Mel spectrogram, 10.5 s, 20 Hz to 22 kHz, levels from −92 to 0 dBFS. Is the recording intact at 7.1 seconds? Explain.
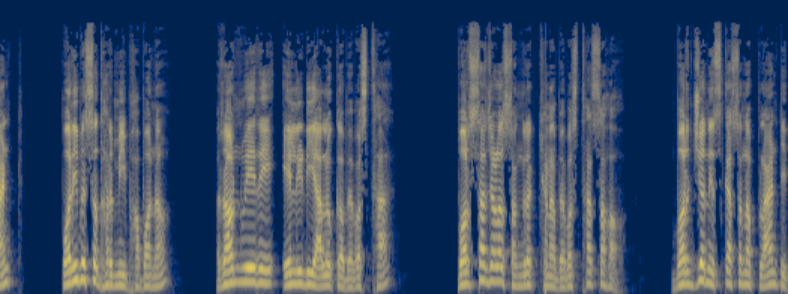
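No. From 7.10 to 7.27 s there is processor overload crackle: the processor missed about seven deadlines on very short buffers of a few milliseconds, replaying stale audio each time. The hard-edged repeats form a gritty crackle that clears just before "ବ୍ୟବସ୍ଥା ସହ".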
